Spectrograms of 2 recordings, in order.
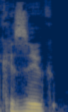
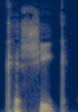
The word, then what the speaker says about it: Kashyyyk: If we're going by the rules of the holiday special, it would be Kazook, but George Lucas retconned it to be Kashyyyk.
